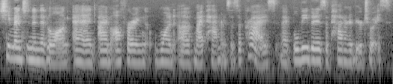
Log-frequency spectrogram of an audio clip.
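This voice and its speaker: Her pitch sits in the medium range for a woman, with ordinary variation. She speaks at a fairly quick pace. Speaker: knitting podcaster. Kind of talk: casual podcast chat. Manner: fast.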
